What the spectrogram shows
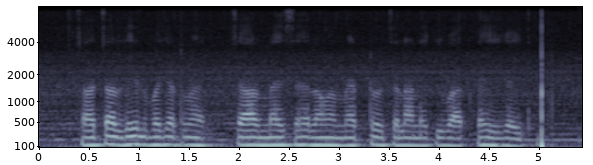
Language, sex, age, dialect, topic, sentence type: Hindi, male, 60-100, Awadhi Bundeli, banking, statement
